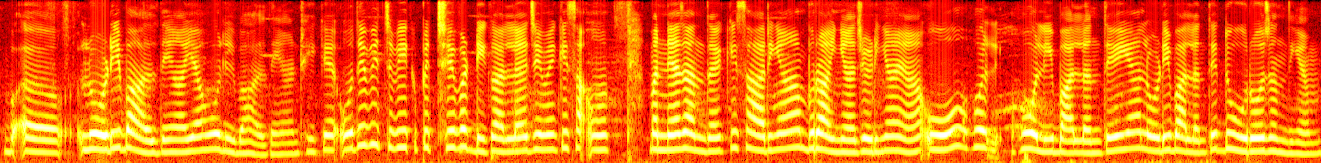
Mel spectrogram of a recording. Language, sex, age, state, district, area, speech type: Punjabi, female, 18-30, Punjab, Pathankot, urban, spontaneous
